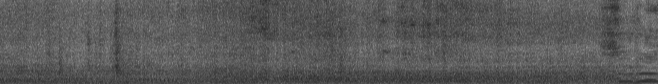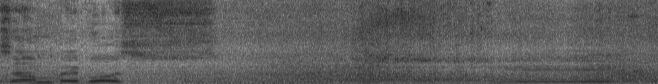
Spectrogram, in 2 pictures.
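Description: Large trucks roar past close by.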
